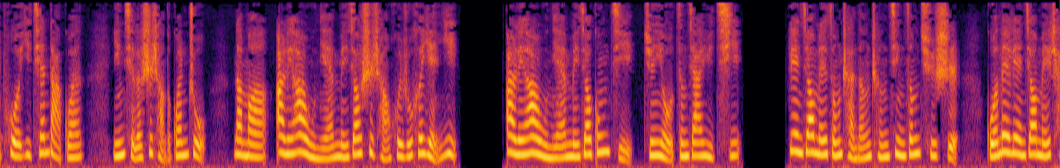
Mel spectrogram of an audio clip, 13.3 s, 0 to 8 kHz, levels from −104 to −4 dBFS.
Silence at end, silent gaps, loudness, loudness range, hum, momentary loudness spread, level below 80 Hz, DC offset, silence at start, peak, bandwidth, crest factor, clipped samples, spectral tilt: 0 s; 5.84-6.24 s, 9.37-9.78 s; -20 LUFS; 2 LU; none; 8 LU; -56 dBFS; under 0.1%; 0.05 s; -6 dBFS; 7.6 kHz; 14 dB; under 0.1%; -5 dB/octave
